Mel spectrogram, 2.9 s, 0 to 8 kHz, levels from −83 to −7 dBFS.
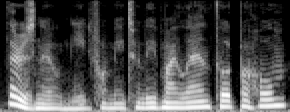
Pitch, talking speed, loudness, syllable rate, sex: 135 Hz, 225 wpm, -14 LUFS, 5.1 syllables/s, male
